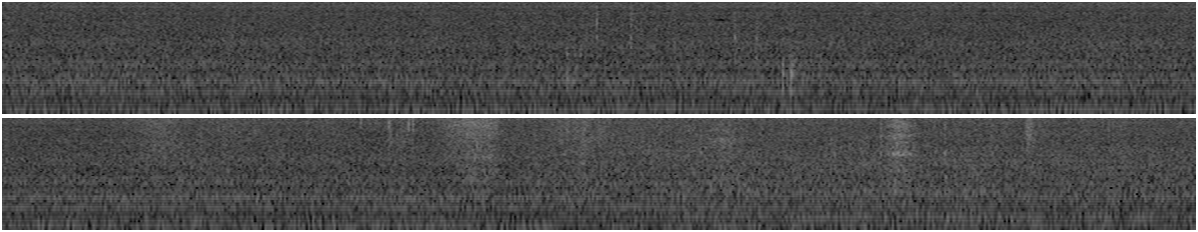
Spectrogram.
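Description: Steady mechanical hum and broadband noise with faint clicks, and no animal voice.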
